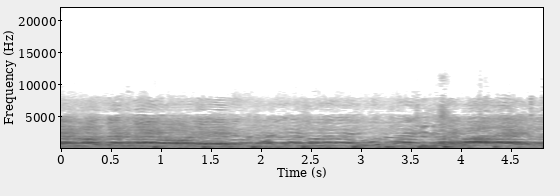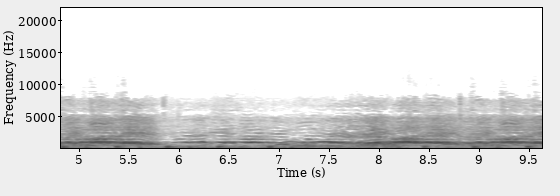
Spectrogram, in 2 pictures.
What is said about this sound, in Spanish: Antes cerraron por espacio de 15 minutos ambos sentidos en Avenida de los Insurgentes, lo que causó molestias a los automovilistas, a quienes gritaban: podemos ser peores, peores, y al que no le guste, se jode, se jode.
